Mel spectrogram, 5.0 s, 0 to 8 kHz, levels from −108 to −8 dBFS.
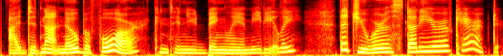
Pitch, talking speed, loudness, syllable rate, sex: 205 Hz, 180 wpm, -18 LUFS, 6.4 syllables/s, female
